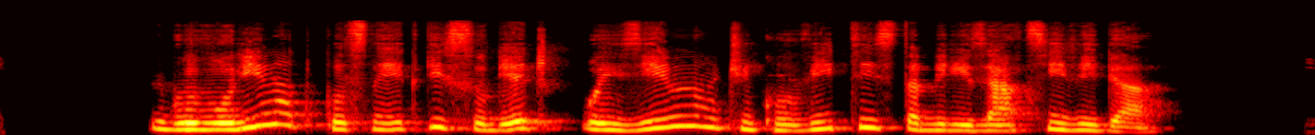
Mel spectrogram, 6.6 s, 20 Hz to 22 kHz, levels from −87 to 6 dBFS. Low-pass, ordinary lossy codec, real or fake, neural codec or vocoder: none; none; fake; codec, 24 kHz, 0.9 kbps, WavTokenizer, medium music audio release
